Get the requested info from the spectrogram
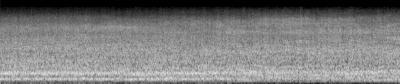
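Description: A field of USAC midget race cars running hard together on a dirt oval at the start of the race: a loud, dense engine drone of many overlapping, fairly steady pitches.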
